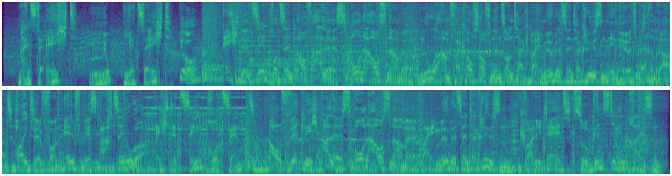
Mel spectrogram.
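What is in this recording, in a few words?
male German commercial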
